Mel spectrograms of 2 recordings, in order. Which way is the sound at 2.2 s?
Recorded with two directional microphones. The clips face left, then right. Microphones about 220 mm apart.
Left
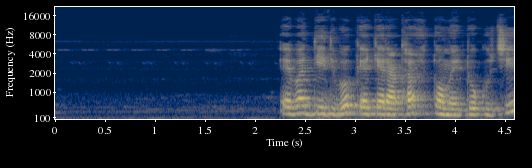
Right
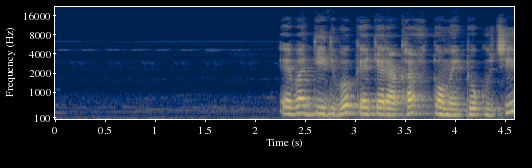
15° right (ahead or behind).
